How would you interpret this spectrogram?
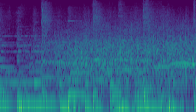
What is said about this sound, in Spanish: Esto va para ellos, hombre. Desde aquí una gran ovación que, sé que me están escuchando y de verdad que son los verdaderos motores del cambio en el cole.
